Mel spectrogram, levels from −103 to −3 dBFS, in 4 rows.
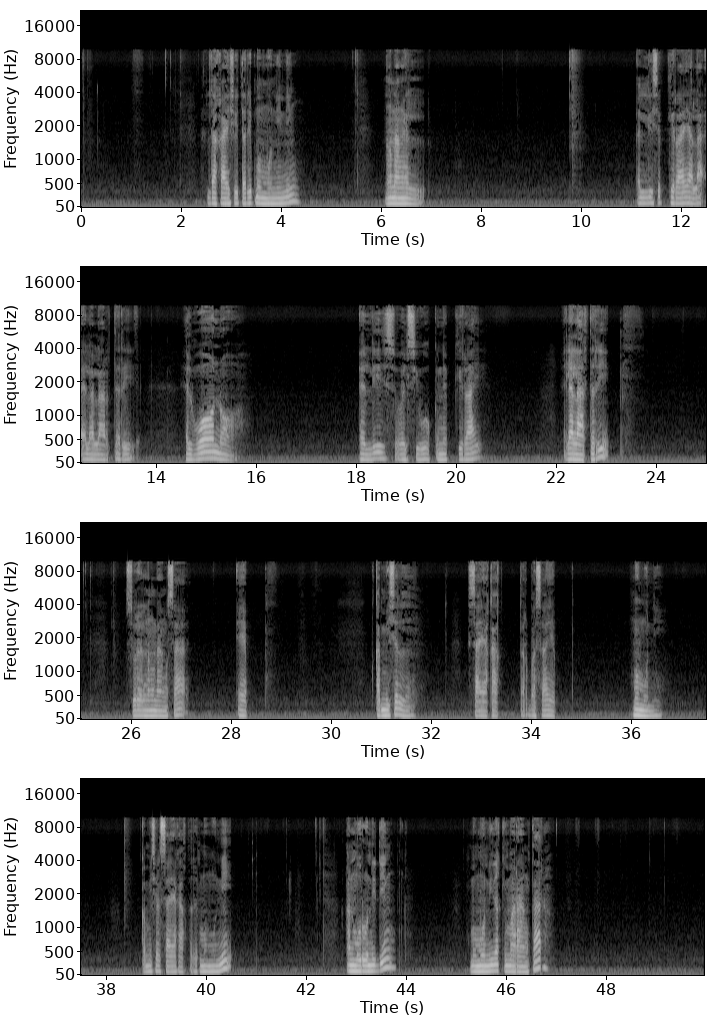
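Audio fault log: Throughout, AAC compression: the speech has plainly audible codec damage, with nothing above about 9.7 kHz, a dull, smeared top end, and a warbling, fizzy texture on sibilants and held sounds. This is likely AAC-LC at a low rate, around 32 kbps, where the encoder drops the highest band and starves the rest of bits. A simple low-pass filter would only darken the sound; the swirling, unstable texture below the cut-off marks it as lossy coding.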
